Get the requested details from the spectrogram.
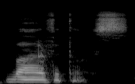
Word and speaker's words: Varvatos: John Varvatos? Varvatos? – Varvatos.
